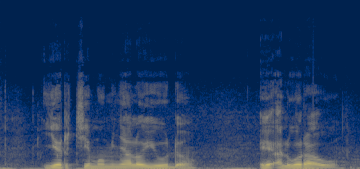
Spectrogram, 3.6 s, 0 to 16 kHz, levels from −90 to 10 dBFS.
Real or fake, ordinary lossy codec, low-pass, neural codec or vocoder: real; MP3, 96 kbps; 14.4 kHz; none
